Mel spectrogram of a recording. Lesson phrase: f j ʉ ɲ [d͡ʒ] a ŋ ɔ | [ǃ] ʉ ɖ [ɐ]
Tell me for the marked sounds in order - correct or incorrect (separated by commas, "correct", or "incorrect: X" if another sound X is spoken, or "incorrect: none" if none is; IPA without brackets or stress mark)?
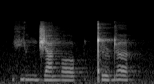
correct, correct, correct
